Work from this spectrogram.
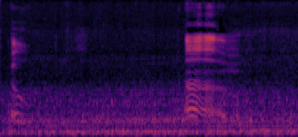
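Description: A loud car drives in traffic, a continuous low engine and road rumble droning steadily up close, with a brief brighter hiss from a passing vehicle midway and speech-like sound over it.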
